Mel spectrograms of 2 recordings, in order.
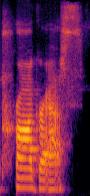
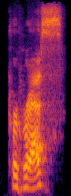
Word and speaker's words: progress: word progress, for example: You're making good prógress. You can hear that emphasis is on the first syllable, but if you look at the verb form of that word, it's progréss. It's on the second syllable, so that's kind of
